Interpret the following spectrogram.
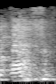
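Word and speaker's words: often: कह रहा है जो the words are ऑफन, ऑफन नहीं, यहाँ पर टी साइलेंट होता है इसलिए लिखा जाता है ऑफन, और हम लोग इसको पढ़ते हैं ऑफन।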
